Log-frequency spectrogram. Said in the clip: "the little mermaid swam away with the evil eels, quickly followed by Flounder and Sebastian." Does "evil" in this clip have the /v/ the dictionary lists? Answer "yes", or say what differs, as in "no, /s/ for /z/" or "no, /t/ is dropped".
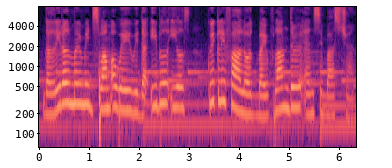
no, /b/ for /v/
